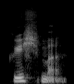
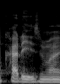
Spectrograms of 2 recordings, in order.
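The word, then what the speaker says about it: Karishma: o nome dela, assim, a pronúncia, eu acredito que é Krishma, não Carisma.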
